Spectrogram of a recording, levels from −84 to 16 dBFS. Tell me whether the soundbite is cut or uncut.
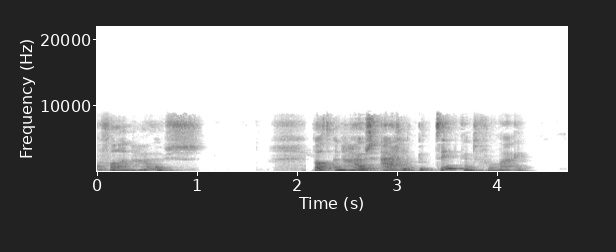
cut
